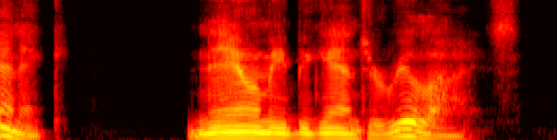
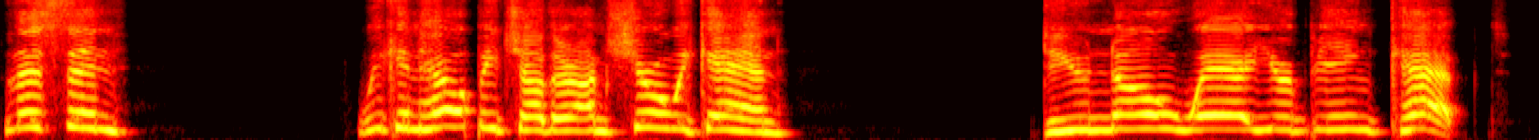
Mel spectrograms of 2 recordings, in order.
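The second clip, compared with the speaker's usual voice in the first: much higher and louder, urgent calling; 9 dB louder than usual. A narrator's reading. Kate calls to Naomi through the walls, urgent shout. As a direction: call out through the wall, urgent. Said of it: "called out again".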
